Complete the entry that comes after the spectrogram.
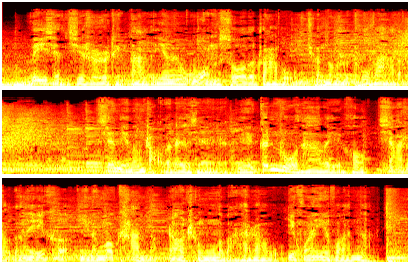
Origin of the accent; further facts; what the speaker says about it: Beijing, China; 作为一个北京人，我爱北京，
